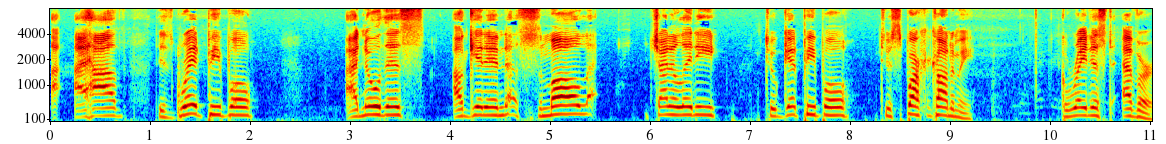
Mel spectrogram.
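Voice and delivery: booming, very slow, very drawn-out, clumsy put-on voice. Doing a poor Donald Trump impression about fixing the economy. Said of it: "That was a super poor impression".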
